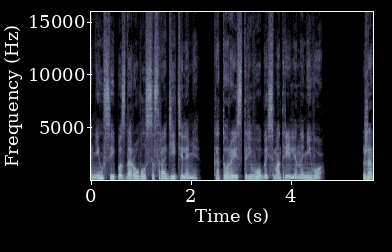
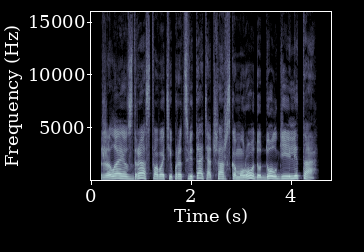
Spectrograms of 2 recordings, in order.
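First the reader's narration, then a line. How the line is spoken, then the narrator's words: Loud greeting. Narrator (Russian): Он громко сказал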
